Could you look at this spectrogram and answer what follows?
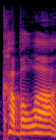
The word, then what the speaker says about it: Kabbalah: And there is actually speculation that The foundation of the Kabbalah system, or Kabbalah as it's properly pronounced, that the basic tenets correspond to the yogic system, the Hindu system of chakras.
